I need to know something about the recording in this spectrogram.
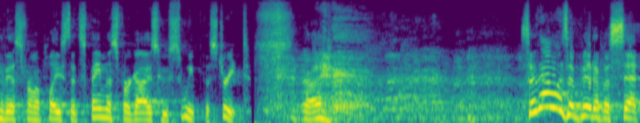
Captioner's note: laughter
